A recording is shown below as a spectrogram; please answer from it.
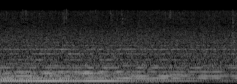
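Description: Rain falls continuously on surfaces as a steady, even patter under a sustained tonal drone, with no voices.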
